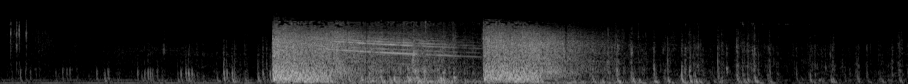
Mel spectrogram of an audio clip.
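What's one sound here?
A horse gallops away over dry ground.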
